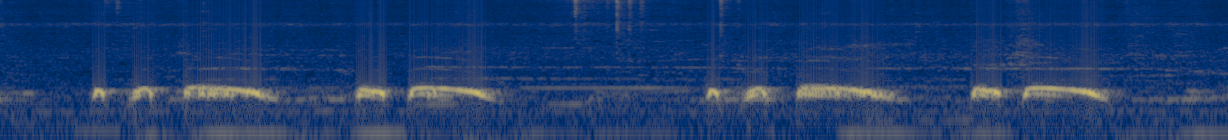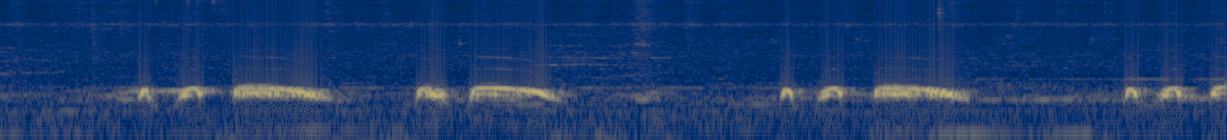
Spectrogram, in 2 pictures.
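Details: Repeated dove coos, each phrase a pair of quick low notes followed by a drawn-out descending coo, coming steadily through the recording with short gaps between.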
